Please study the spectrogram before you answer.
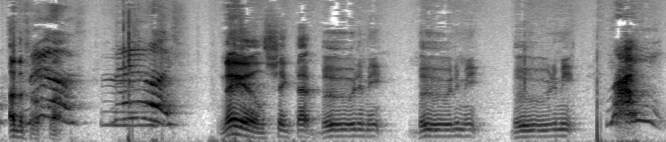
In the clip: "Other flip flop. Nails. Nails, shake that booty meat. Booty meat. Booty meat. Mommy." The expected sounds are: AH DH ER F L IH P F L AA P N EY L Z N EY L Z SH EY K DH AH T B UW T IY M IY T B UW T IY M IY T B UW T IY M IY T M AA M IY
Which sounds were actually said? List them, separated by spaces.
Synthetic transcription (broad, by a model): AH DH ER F AH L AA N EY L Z N EY L Z SH EY K DH AH T B UW T IY M IY T B UW T IY M IY T B UW T IY M IY T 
